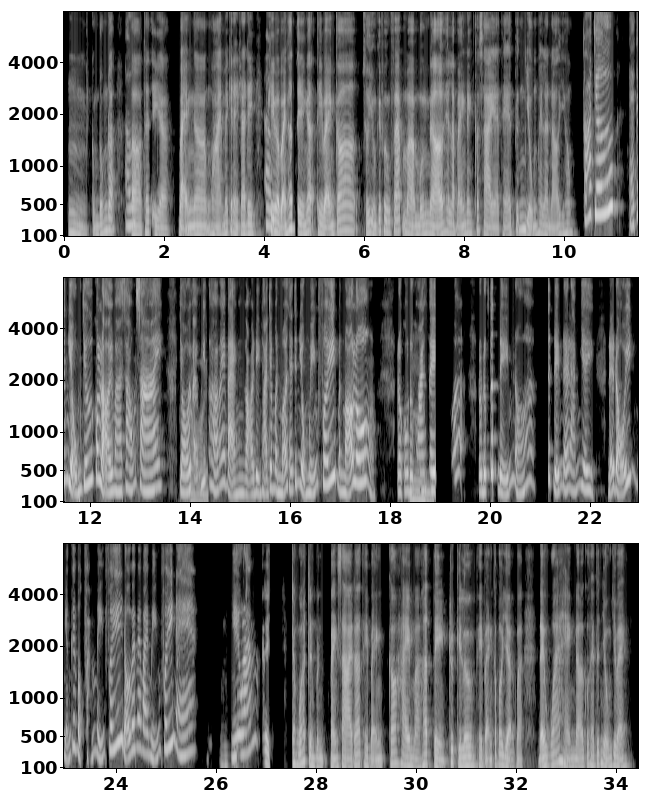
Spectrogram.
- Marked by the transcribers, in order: tapping; distorted speech; unintelligible speech; other background noise
- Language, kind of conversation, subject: Vietnamese, advice, Vì sao bạn thường hết tiền trước ngày nhận lương?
